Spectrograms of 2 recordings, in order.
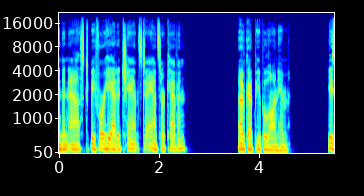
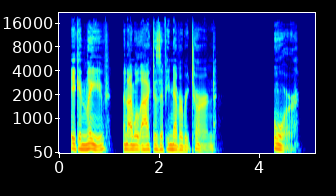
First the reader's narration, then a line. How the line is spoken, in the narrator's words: his voice deepened, his animal pushing at his skin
